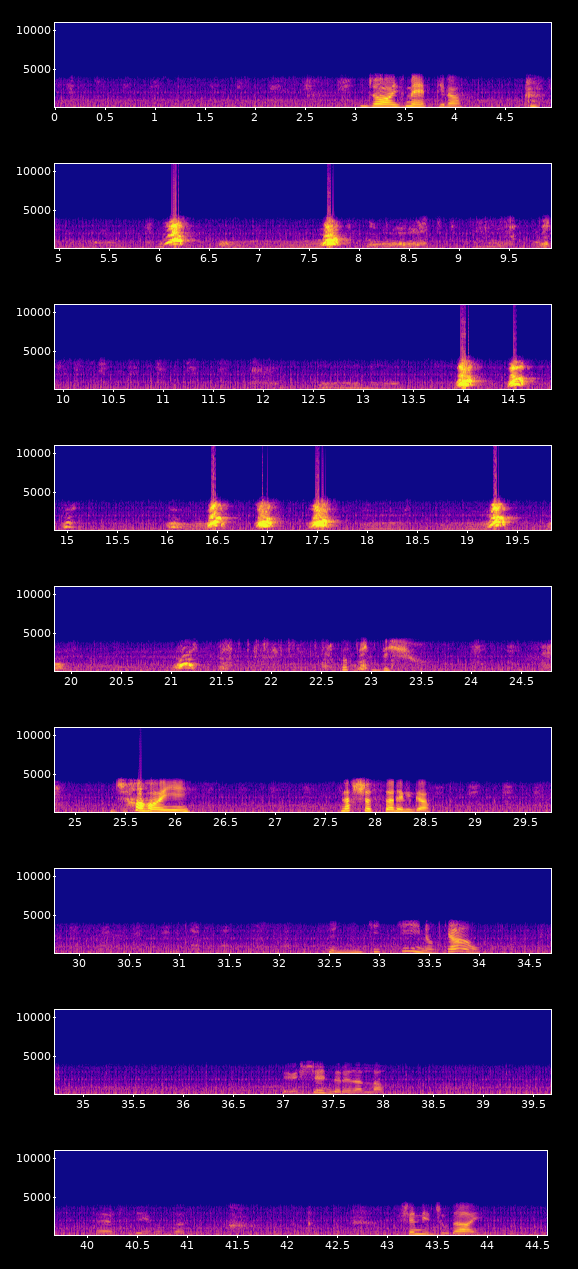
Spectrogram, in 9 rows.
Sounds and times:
Speech: 0:03.0 - 0:04.1, 0:22.7 - 0:23.6, 0:25.4 - 0:26.2, 0:27.6 - 0:28.6, 0:32.5 - 0:34.0, 0:37.0 - 0:38.0, 0:40.1 - 0:41.0, 0:43.1 - 0:44.0
Bow-wow: 0:05.9 - 0:06.8, 0:07.5 - 0:10.0, 0:13.9 - 0:15.2, 0:16.0 - 0:17.8, 0:19.1 - 0:20.0, 0:21.0 - 0:21.6.

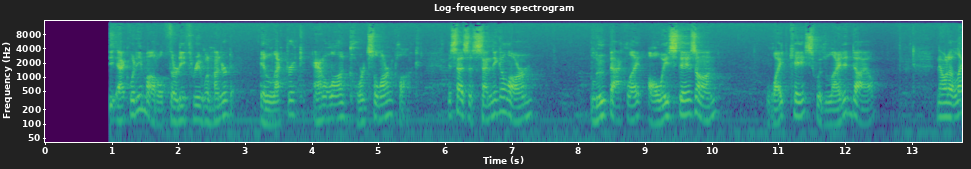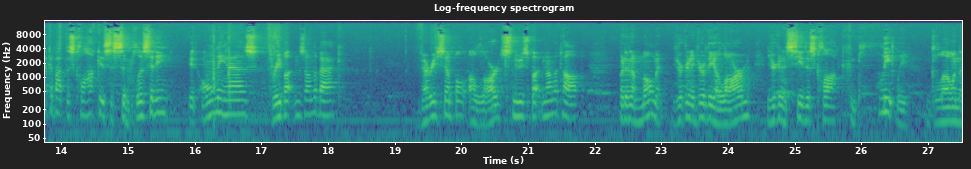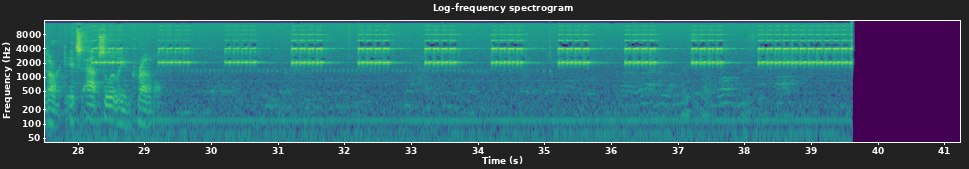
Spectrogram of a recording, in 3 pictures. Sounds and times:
Speech: 0:01.0 - 0:29.4, 0:34.6 - 0:38.8.

